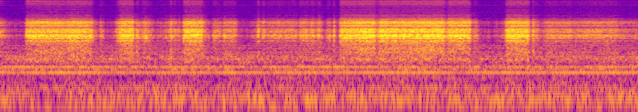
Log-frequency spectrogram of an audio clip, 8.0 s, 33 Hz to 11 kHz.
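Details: Sony FD20 Watchman flat-CRT portable TV under repair, switched to empty UHF band: steady hiss with a few brief dropouts, normal no-signal static.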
